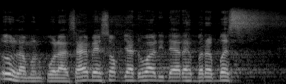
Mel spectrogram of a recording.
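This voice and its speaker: A man with a Bogor accent talks at a moderate pace. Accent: Sundanese (Bogor). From West Java, Bogor. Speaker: Islamic preacher. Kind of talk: comedic sermon.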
